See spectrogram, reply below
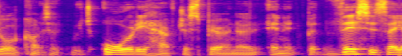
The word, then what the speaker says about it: drospirenone: Yeah, so this is drospirenone, or SLYND, S-L-Y-N-D.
